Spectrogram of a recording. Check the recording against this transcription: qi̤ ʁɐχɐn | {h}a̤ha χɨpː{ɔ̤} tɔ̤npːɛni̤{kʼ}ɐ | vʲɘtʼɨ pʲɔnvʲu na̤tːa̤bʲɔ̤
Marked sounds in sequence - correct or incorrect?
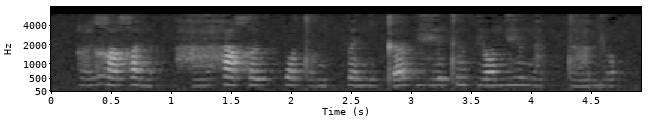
correct, incorrect: ɔ, correct

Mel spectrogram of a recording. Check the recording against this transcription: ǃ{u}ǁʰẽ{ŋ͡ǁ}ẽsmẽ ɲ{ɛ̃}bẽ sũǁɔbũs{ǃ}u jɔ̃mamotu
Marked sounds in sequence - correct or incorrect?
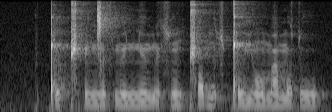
correct, incorrect: ŋ͡ǀ, incorrect: ẽ, correct

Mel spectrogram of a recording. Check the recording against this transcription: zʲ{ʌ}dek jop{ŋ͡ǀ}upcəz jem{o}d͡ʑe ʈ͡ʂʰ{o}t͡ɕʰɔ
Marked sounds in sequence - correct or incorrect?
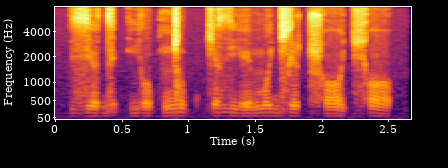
correct, correct, correct, incorrect: ɔ

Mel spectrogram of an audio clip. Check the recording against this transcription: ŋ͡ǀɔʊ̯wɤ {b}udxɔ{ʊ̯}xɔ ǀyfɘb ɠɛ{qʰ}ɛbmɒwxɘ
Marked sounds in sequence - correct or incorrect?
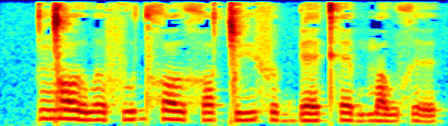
incorrect: f, correct, incorrect: kʰ

